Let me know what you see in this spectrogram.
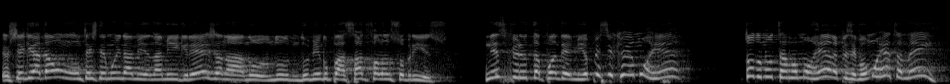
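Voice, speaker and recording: Pastor, man in his 30s, very high voice, animated and joking, informal sermon in an echoey church. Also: quick pace. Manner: animated, joking, shifts into loud and soft.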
